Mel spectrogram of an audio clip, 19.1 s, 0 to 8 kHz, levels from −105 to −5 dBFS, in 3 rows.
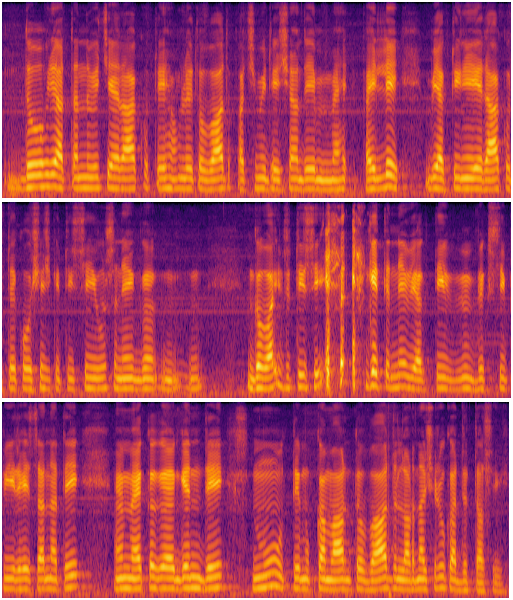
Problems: none marked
